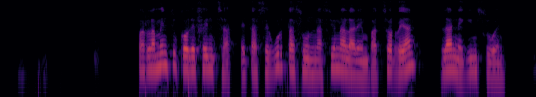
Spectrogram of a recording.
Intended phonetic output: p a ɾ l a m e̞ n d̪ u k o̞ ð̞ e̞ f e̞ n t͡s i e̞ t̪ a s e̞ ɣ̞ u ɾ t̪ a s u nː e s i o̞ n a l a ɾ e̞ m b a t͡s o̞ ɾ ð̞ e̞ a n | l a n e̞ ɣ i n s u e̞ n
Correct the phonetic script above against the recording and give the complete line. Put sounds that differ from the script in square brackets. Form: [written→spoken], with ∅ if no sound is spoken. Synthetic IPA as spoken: p a ɾ l a m e̞ n [d̪→t̪] u k o̞ ð̞ e̞ f e̞ n t͡s [i→a] e̞ t̪ a s e̞ ɣ̞ u ɾ t̪ a s u nː [e→a] s i o̞ n a l a ɾ e̞ m b a t͡s o̞ ɾ ð̞ e̞ a n | l a n e̞ ɣ i n s u e̞ n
